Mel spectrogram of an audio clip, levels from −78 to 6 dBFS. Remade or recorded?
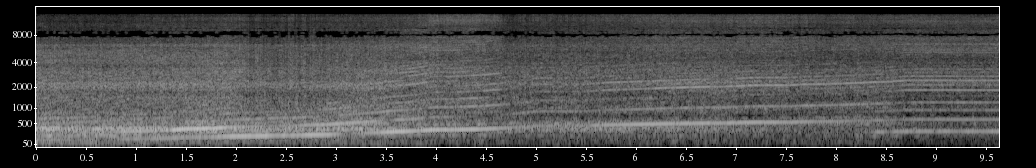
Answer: recorded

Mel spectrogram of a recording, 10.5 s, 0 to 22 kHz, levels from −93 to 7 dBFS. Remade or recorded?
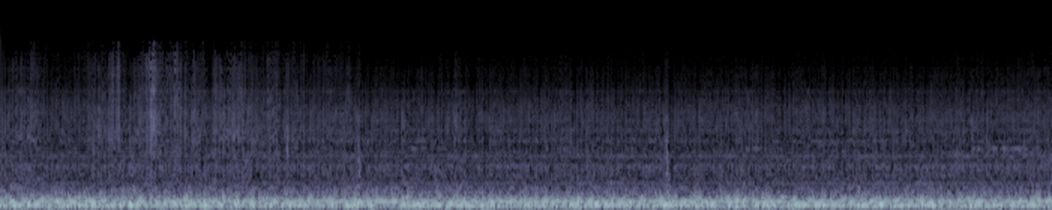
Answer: remade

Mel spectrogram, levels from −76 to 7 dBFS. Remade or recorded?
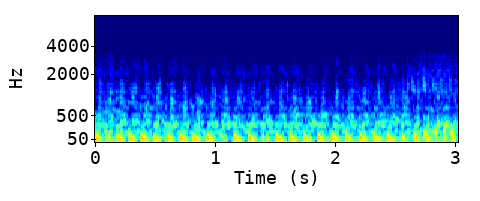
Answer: remade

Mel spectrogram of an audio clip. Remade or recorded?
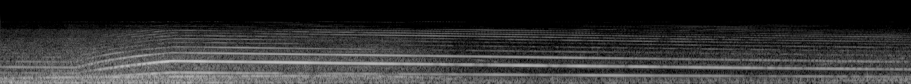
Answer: recorded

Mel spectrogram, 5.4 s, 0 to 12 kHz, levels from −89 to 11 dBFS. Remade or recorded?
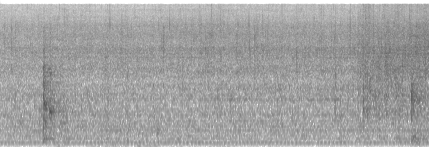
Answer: recorded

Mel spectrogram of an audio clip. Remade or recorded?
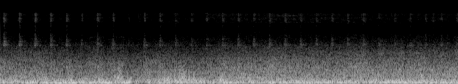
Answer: recorded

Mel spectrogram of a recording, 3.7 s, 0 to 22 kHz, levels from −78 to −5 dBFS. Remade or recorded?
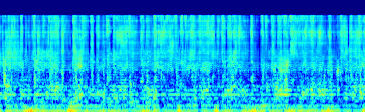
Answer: remade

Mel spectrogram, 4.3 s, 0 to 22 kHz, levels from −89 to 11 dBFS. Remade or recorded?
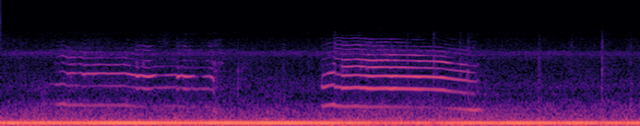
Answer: recorded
